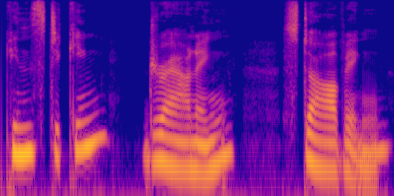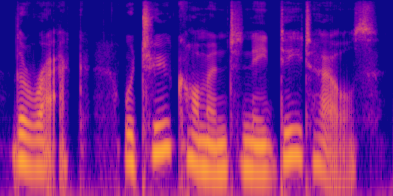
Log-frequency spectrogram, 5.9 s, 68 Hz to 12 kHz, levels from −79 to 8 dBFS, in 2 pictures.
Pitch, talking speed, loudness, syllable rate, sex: 175 Hz, 120 wpm, -20 LUFS, 3.7 syllables/s, female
